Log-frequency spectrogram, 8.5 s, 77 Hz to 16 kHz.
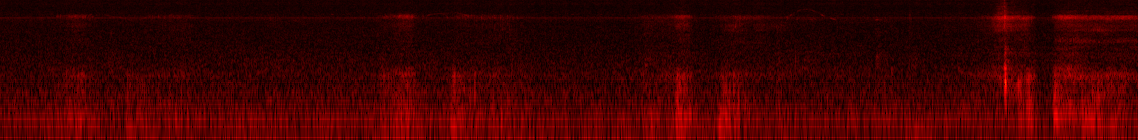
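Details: Female sleeper snoring softly, recorded 5/12/11: quiet, rough breaths every couple of seconds with a faint whistly edge in a quiet room.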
